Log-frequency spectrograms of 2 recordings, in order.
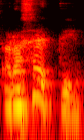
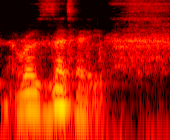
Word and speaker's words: Rossetti: dante gabriel rossetti of course it should be pronounced rossetti but uh the english pronunciation is rosetta now of course he was an italian descent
